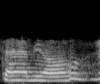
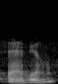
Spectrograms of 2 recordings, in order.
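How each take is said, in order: First: Higher, louder summons; acted insistent call of a name. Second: Low, soft voice calling in the night; hushed, acted summons; quiet call. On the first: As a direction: call out to wake a sleeper. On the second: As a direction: call the name softly and low. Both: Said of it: "a voice that said unto him".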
